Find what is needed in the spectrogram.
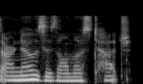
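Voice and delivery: ordinary delivery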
